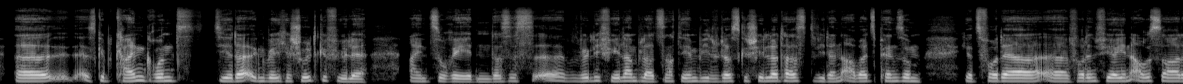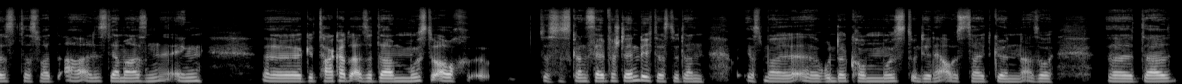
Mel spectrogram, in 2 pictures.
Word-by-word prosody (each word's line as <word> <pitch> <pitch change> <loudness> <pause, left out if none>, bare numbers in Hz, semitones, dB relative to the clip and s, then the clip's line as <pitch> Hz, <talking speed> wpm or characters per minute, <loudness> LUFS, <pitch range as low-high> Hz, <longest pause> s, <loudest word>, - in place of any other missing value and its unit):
äh, - - -2 0.3
e - - -2
es - - -3
gibt 175 -5 -5
keinen 155 +5 +2
Grund, 165 +1 0 0.3
dir 150 -1 +2
da 155 - +7
irgendwelche 150 -1 -1
Schuldgefühle 155 -5 0 0.4
einzureden. 140 -3 -1
Das 135 +2 -1
ist, 150 - -2
äh, - - -6 0.4
wirklich 160 +2 -2
fehl 150 +1 -1
am 165 0 0
Platz, 155 -3 0
nachdem, 150 +1 -4
wie 150 - -2
du 135 - -8
das 150 +1 +3
geschildert 160 0 +3
hast, 160 0 +1
wie 150 - -5
dein 145 +1 -3
Arbeitspensum 150 0 -1 0.4
jetzt 150 -2 -1
vor 155 -2 +3
der 150 -1 +5
äh, - - -7
vor 155 +3 -2
den 155 +1 -2
Ferien 155 0 +2
aussah. 160 -1 +3
Das 150 -1 -2
das 150 0 -6
war 135 -1 -4
a 160 - -3
alles 155 +1 -4
dermaßen 150 +1 -2
eng, 160 +1 -5 0.6
äh, 145 -2 +2
getackert. 155 +1 +1
Also, 150 -1 +2
da 145 -1 +5
musst 150 +4 -2
du - - +5
auch 160 - +3
äh, - - -16 0.7
das 170 - -2
ist 150 - 0
ganz 155 -1 -1
selbstverständlich, 160 +4 +2
dass 145 -2 -3
du 145 - -6
dann 140 -2 -6 0.4
erstmal, 140 -5 -4
äh, - - -1
runterkommen 145 +1 -3
musst 150 +1 -1
und 140 - -6
dir 135 - -1
'ne 145 - -4
Auszeit 140 -3 -2
gönnen. 135 -1 -4
Also, 140 -1 -4 0.6
äh, 140 -2 0
da 145 0 +3
150 Hz, 175 wpm, -23 LUFS, 145-155 Hz, 0.7 s, da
